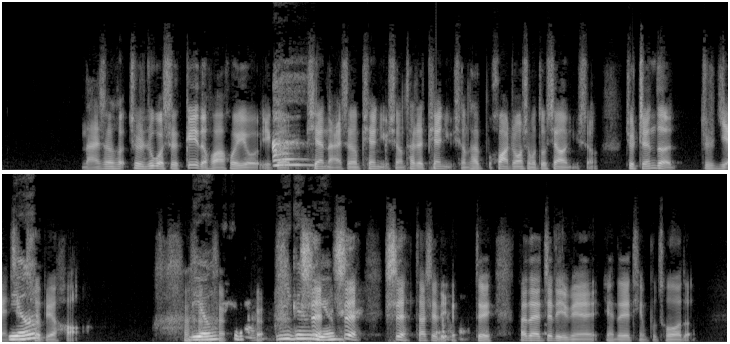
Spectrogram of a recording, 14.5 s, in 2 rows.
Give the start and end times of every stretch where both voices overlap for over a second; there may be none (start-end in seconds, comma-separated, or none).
none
